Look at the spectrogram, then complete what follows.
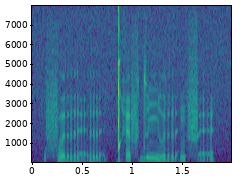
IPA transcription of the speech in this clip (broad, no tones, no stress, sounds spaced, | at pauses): f ʊ r ɛ̰ r ɛ̰ ǃʰ ɛ f d u ɲ u r ɛ̰ n f ɛ̰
